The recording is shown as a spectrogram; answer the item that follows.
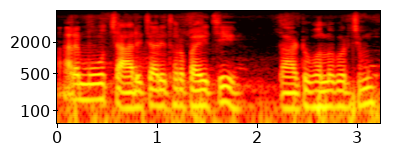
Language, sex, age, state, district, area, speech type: Odia, male, 18-30, Odisha, Nabarangpur, urban, spontaneous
